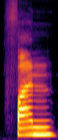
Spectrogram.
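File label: "fan", Chinese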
